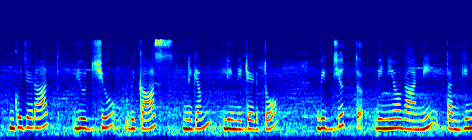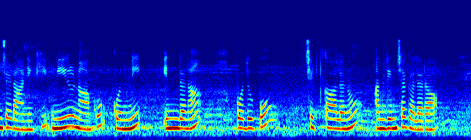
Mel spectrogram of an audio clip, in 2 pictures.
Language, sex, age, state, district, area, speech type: Telugu, female, 18-30, Andhra Pradesh, Bapatla, rural, read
